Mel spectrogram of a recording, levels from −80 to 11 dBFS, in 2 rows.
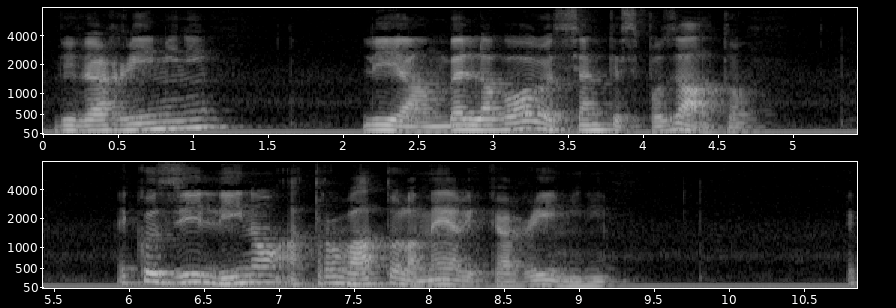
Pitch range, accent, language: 90-120 Hz, native, Italian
